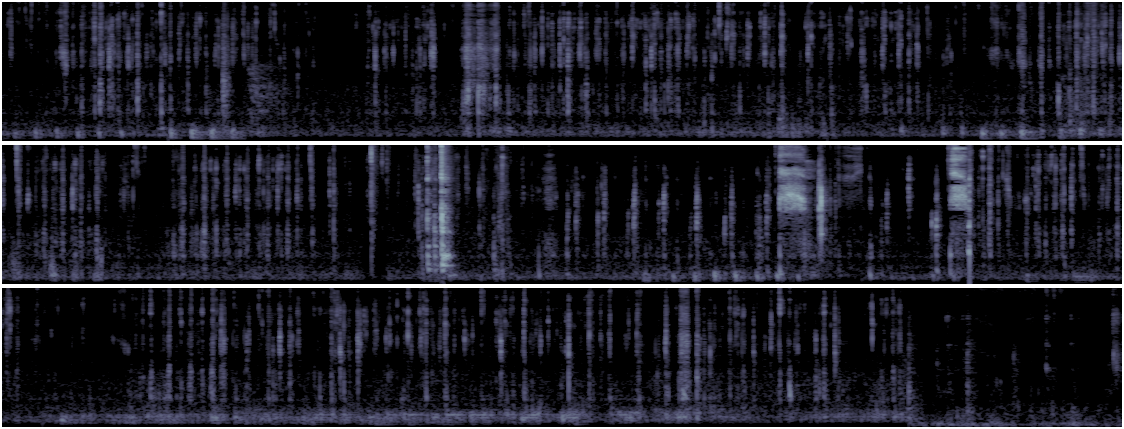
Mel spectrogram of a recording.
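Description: Quiet eating sounds: a person chewing, with a steady scatter of small clicks and taps. Three louder sharp clicks come near the middle.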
